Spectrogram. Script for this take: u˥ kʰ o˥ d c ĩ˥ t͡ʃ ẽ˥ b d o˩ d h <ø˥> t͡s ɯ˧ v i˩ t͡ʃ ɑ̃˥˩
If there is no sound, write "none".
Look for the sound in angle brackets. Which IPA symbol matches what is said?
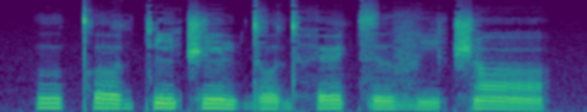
ø˥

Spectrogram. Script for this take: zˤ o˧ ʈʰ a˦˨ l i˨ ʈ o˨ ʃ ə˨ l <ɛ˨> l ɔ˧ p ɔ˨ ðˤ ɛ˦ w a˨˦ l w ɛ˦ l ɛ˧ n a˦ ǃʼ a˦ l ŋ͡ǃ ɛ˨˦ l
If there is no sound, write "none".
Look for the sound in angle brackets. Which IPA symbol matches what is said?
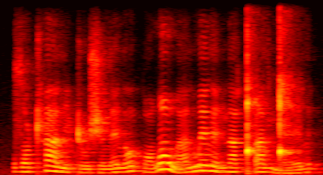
ɛ˧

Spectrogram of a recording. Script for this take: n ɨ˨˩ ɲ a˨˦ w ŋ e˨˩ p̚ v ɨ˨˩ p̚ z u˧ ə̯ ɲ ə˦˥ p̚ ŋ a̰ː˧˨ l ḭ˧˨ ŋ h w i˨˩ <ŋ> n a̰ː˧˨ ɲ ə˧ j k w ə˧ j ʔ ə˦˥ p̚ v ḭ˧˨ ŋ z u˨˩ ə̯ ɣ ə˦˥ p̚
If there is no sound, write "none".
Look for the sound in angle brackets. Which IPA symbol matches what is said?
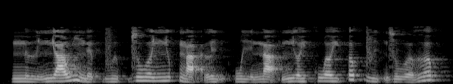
none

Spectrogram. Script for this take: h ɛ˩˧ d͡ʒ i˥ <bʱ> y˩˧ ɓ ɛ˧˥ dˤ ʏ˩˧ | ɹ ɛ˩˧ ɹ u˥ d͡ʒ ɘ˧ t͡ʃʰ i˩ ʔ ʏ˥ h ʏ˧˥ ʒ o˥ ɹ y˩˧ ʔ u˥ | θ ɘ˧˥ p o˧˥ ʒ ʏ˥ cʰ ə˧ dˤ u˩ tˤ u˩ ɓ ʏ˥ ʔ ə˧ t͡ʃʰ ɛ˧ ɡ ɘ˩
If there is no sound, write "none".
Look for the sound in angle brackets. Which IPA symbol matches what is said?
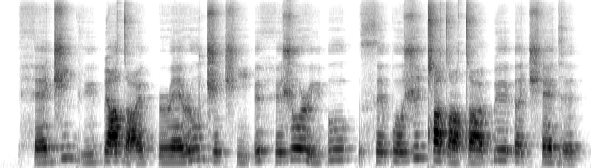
bʱ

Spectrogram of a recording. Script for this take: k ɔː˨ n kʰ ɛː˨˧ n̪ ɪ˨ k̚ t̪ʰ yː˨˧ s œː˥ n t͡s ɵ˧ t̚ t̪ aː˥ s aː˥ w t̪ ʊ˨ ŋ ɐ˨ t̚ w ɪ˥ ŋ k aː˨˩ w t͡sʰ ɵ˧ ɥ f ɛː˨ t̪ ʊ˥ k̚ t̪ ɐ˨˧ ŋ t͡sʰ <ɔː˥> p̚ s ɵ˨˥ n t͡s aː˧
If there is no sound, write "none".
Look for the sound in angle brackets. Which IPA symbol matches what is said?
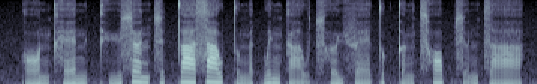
ɔː˥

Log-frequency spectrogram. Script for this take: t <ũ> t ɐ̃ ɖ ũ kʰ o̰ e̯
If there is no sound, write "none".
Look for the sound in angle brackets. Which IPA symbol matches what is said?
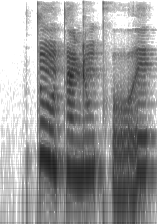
õ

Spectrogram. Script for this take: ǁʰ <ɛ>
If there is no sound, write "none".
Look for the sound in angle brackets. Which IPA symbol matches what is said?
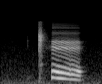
ɛ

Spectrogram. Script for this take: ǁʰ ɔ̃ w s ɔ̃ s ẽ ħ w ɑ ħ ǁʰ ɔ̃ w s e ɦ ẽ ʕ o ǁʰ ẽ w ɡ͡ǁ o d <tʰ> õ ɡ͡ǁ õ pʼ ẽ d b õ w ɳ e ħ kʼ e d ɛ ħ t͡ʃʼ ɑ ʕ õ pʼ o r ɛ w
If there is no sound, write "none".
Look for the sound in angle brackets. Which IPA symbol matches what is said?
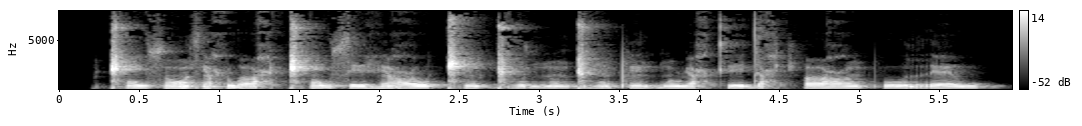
n̪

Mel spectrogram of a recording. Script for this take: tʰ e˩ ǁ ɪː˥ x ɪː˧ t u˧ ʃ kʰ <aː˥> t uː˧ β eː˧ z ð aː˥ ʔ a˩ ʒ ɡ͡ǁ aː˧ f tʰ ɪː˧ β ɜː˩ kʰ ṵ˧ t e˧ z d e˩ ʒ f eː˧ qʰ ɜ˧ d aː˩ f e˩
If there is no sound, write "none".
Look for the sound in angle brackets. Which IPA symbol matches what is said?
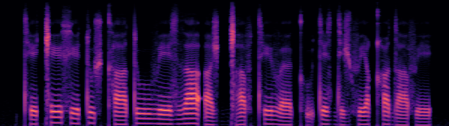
aː˩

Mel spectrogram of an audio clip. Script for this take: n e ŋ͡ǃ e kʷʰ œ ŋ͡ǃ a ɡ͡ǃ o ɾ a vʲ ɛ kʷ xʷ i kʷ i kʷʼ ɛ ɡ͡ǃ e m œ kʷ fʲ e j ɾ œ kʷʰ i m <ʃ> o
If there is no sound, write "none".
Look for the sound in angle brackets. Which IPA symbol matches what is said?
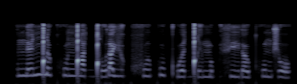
ʃ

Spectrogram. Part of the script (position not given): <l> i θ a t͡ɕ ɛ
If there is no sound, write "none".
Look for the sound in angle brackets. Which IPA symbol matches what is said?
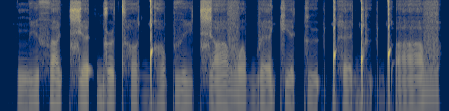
n̪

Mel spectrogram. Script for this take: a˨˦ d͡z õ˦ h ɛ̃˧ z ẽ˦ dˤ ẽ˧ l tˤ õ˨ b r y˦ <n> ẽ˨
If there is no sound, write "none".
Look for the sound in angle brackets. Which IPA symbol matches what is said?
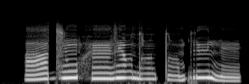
n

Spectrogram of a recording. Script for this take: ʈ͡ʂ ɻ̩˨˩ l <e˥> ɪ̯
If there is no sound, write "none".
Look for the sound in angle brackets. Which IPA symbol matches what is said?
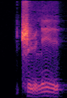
e˥˩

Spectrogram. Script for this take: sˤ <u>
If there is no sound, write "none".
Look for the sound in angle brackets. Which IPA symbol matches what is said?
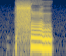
u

